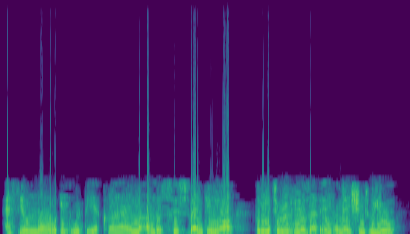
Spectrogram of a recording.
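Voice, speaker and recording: A man's voice: mid-range voice, a little fast, husky, dry recording, narrow, tinny audio, pitched above the performer's own voice, close to an everyday voice. A man voicing a prim, nervous middle-aged Swiss banker who speaks in a fussy, precise, defensive way. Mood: indignant.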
